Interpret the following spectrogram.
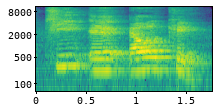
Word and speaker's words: talk: We will pronounce it what? Walk. Now the next example we have is what? TALK, talk.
